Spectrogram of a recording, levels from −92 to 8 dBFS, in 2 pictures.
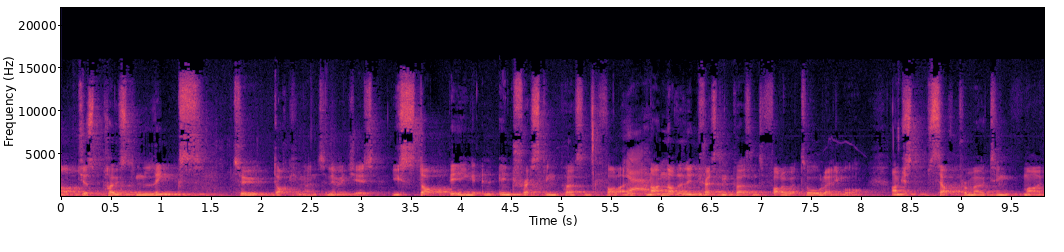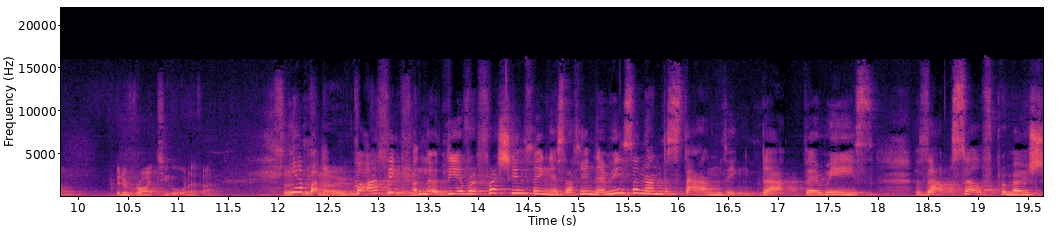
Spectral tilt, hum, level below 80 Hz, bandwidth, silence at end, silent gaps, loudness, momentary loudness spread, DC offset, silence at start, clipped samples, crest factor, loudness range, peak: -4.5 dB/octave; none; -48 dBFS; 16 kHz; 0 s; none; -23 LUFS; 10 LU; under 0.1%; 0 s; under 0.1%; 18 dB; 5 LU; -4 dBFS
